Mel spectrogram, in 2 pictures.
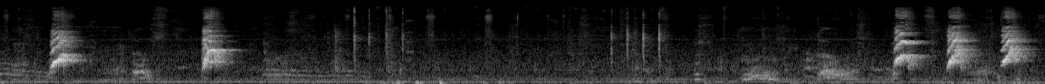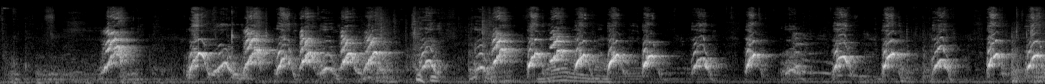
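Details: Fair-coated pug puppy yapping: scattered short, sharp high barks early on, then from midway a rapid run of bright yips and whiny barks, several per second, with faint human voices and a low steady hum underneath.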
